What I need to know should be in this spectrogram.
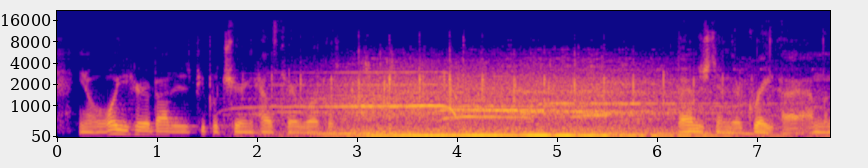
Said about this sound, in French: Tout ce que vous entendez, ce sont les applaudissements pour les personnels soignants.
